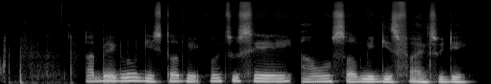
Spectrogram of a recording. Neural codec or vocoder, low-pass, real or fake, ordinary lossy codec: autoencoder, 48 kHz, 32 numbers a frame, DAC-VAE, trained on Japanese speech; none; fake; none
